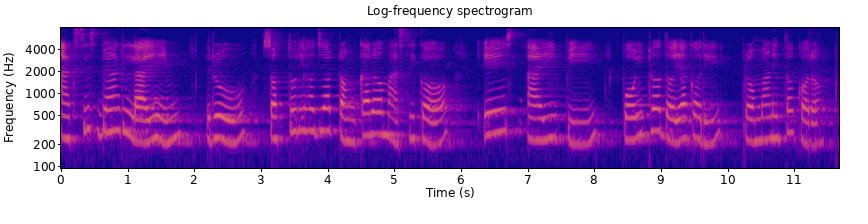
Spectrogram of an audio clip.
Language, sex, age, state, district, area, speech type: Odia, female, 45-60, Odisha, Boudh, rural, read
